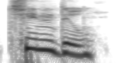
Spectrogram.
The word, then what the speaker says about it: Chinedu: I would pronounce it Chinedu. – Ah, okay. What if you pronounce the E like an A? – Like an A. Chinedu? – Exactly. Chinedu.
